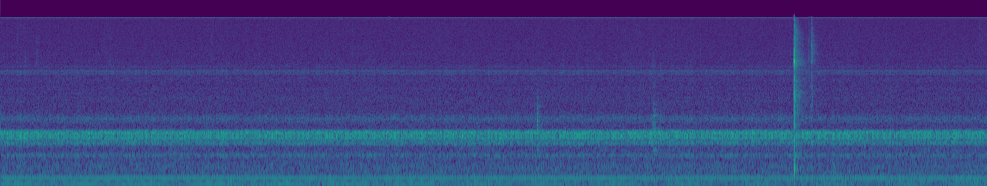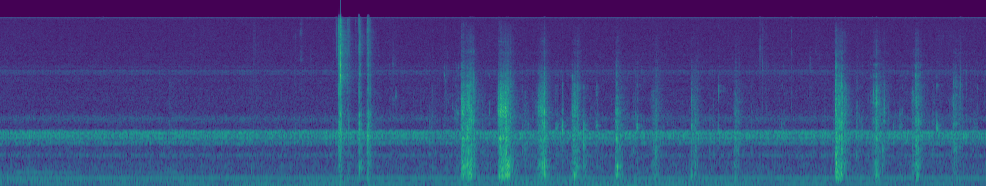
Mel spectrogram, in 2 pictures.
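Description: Crunchy rolled tortilla chips snapped by hand: one sharp crack about ten seconds in, then a run of crisp snaps and crackles over the last several seconds as the chips are broken into small pieces. A steady hum runs underneath.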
